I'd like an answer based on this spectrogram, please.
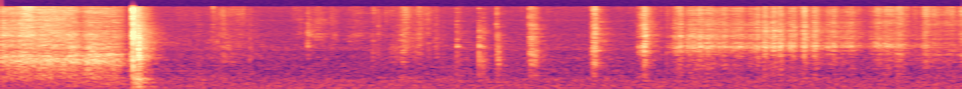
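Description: A knife cutting through a cardboard sheet. A loud scraping cut ends in a sharp click under a second in, then come scattered light clicks and a second, fainter scraping cut near the end.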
